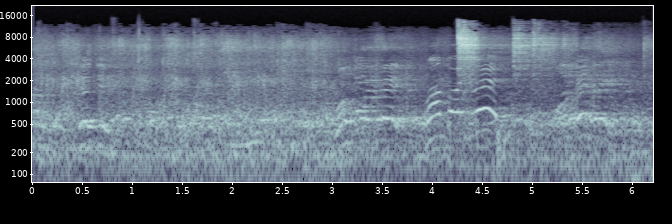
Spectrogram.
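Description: Indistinct chatter of several people's voices, with a louder voice calling out about four seconds in.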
